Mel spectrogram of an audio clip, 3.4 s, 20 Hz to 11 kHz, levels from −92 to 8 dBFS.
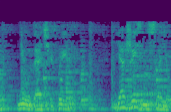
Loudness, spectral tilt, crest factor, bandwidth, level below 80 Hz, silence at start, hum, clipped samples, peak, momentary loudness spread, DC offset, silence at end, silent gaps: -21 LUFS; -10 dB/octave; 14 dB; 5.8 kHz; -52 dBFS; 0 s; none; under 0.1%; -6 dBFS; 10 LU; under 0.1%; 0 s; none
